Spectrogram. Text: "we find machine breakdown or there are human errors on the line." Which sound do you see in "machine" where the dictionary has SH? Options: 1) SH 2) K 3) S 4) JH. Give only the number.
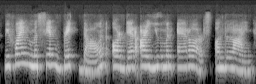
3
